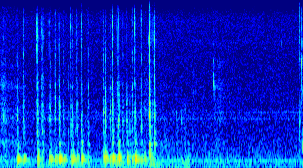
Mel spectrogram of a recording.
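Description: Close, quiet keystrokes on a computer keyboard come in two quick bursts of typing, then stop, leaving faint room hiss.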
